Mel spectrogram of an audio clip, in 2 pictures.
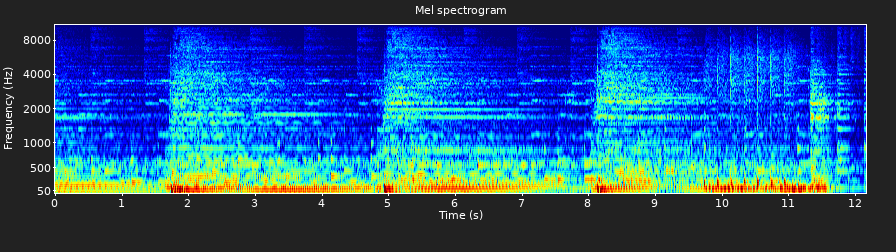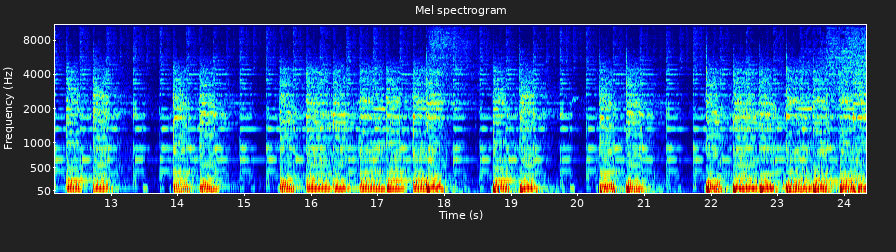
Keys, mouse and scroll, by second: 0.2 alt+z, 0.9 Tab, 1.4 click, 2.1 s, 3.8 Tab, 4.4 alt+z, 4.6 click, 4.8 scroll down 1, 5.2-5.9 shift+middle drag, 5.9 scroll up 2, 9.8 scroll up 2, 10.2-13.1 shift+middle drag, 13.9 click, 14.3 shift+click, 15.4-16.2 drag, 16.2 scroll down 1, 16.4-17.7 middle drag, 17.7 r, 20.5 click, 20.9 shift+click, 21.7-23.2 middle drag, 23.2 r.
